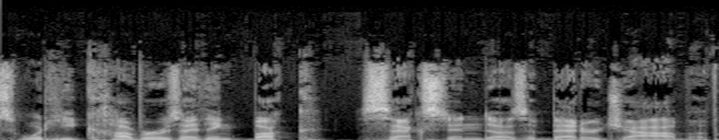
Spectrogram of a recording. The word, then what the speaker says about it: Buck Sexton: I said his name wrong before, one of the people that cover it, and it was Buck Sexton, I think it is. I said Bud Sexton, but I think it's Buck. B-U-C-K.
